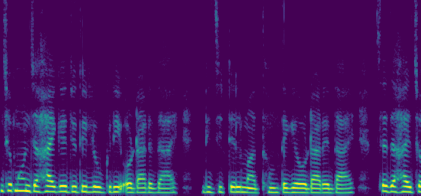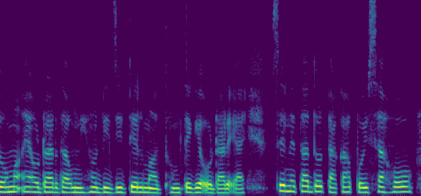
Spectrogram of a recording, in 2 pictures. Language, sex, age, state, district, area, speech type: Santali, female, 18-30, West Bengal, Bankura, rural, spontaneous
